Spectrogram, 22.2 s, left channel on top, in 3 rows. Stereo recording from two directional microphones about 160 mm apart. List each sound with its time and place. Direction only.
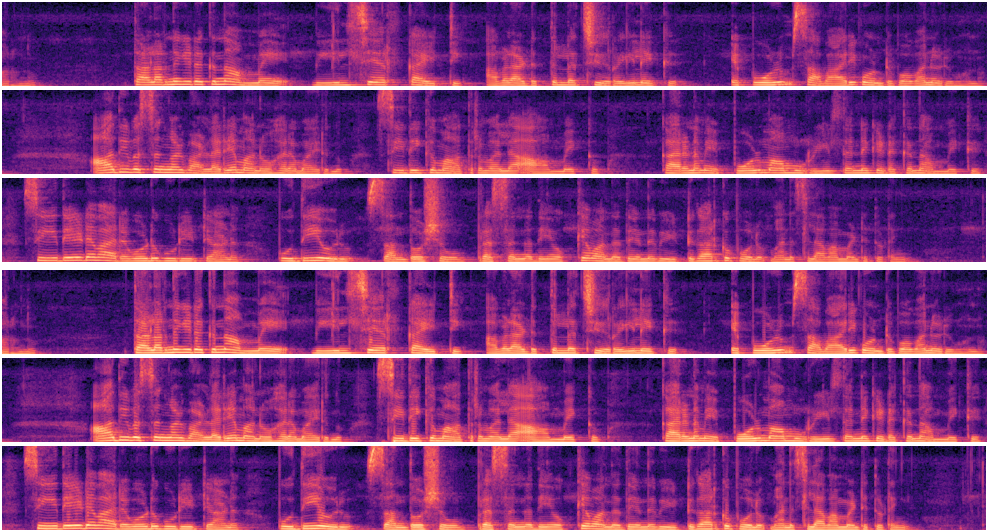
0.9 s a woman's voice: 35° right (ahead or behind)
20.4 s speech: 40° right (ahead or behind)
